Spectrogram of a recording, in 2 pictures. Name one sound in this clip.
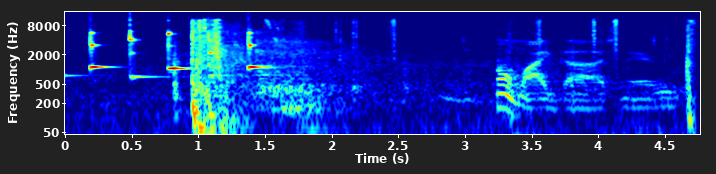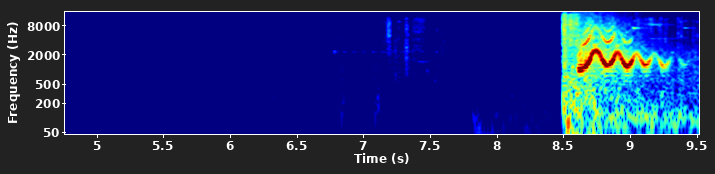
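A sniper rifle fires a loud, sharp shot.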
